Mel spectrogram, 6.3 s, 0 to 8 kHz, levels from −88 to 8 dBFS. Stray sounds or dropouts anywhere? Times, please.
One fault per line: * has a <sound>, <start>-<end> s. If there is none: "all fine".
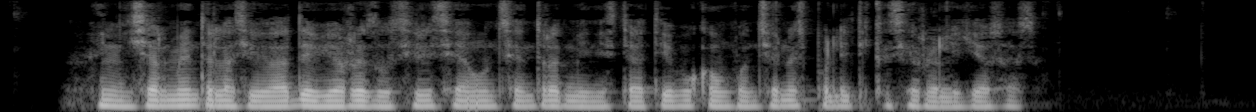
all fine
